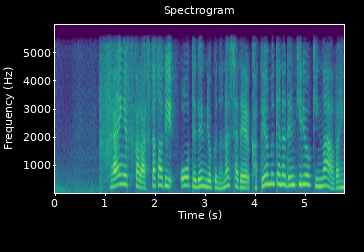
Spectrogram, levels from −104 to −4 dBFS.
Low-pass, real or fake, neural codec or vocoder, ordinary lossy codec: 5.4 kHz; fake; codec, 16 kHz, 0.5 kbps, X-Codec, WavLM features, trained on Multilingual LibriSpeech; none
